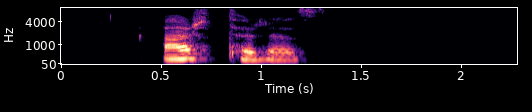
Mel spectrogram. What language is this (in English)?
Adyghe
